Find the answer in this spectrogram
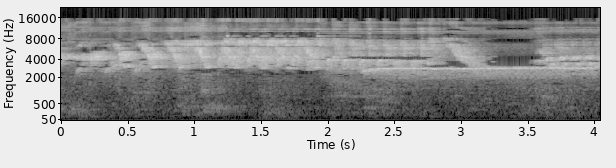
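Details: Excited male European goldfinch, ready to pair with a female canary, sings a continuous high twittering song of rapid buzzy trills and tinkling notes with little pause, including a sustained rising-and-falling whistled strand near the end.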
